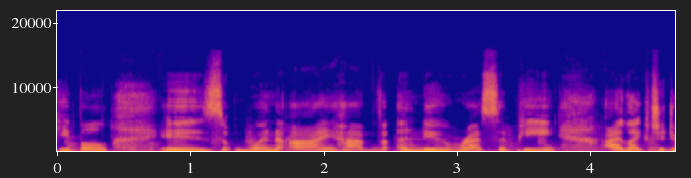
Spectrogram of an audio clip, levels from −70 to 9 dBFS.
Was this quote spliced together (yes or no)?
no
